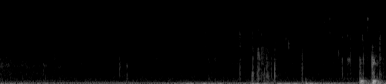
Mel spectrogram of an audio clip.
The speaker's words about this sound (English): And I'm just going to take a quick sip of water. Please hold.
